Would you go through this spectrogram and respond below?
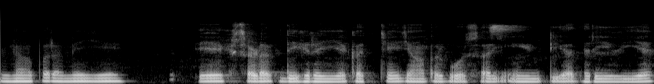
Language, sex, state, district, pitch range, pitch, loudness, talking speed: Hindi, male, Uttar Pradesh, Shamli, 130-140 Hz, 135 Hz, -16 LUFS, 165 wpm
